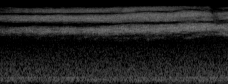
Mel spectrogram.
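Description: Cold helium gas hissing steadily out of the open end of a liquid-helium transfer line as the line is purged and pre-cooled in the storage dewar, slowly growing louder.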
